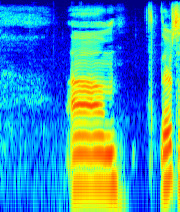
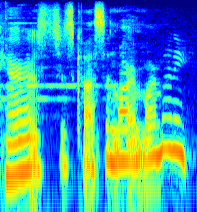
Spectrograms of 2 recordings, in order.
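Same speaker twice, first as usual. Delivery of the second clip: higher, softer whining about money; whiny complaint; 10 semitones higher, 7 dB quieter than usual. Real, not acted. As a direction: whine it softly, pitched up. Repeats the cost complaint, whinier.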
